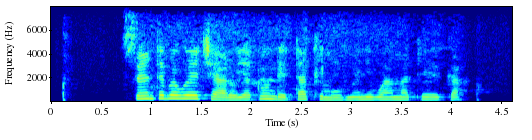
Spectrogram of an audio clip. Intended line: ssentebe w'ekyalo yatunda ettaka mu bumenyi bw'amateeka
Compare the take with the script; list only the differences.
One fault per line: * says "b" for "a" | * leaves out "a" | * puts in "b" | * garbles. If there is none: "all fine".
all fine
